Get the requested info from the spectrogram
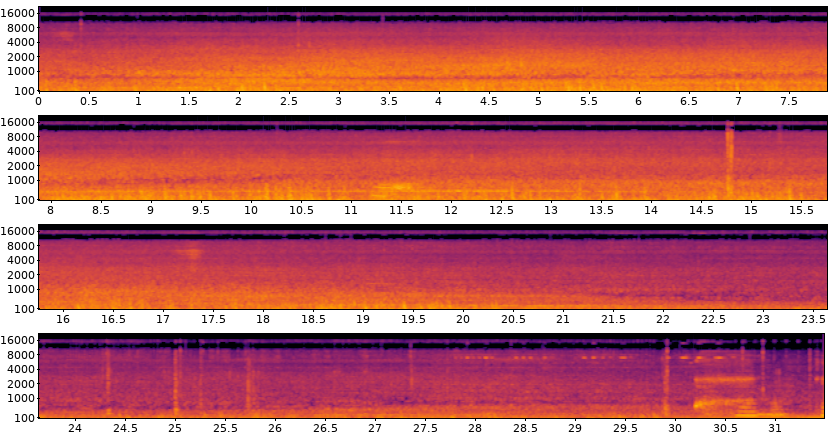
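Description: Wind rushing over the microphone of a moving bicycle, with road traffic passing alongside. The rush eases after about two-thirds of the way through as the bike slows.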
